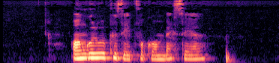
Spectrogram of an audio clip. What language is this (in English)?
Hungarian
